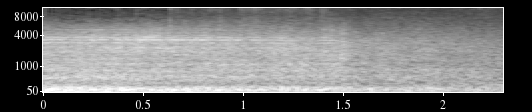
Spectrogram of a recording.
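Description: Aircraft engine noise: a low rumble with a faint steady high whine, dying away steadily as the aircraft moves off.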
